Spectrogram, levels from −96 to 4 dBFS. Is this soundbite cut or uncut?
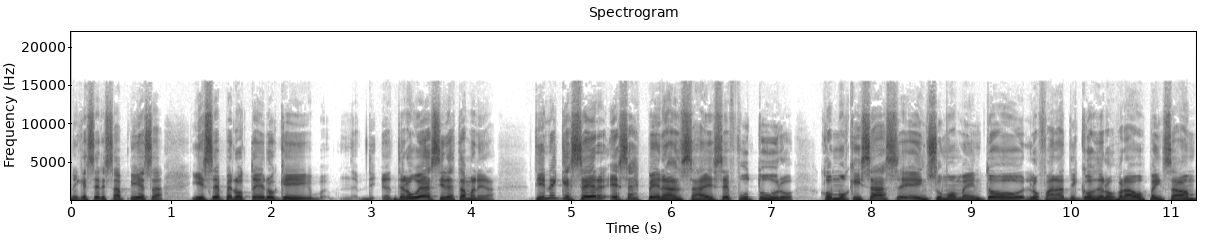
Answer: uncut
